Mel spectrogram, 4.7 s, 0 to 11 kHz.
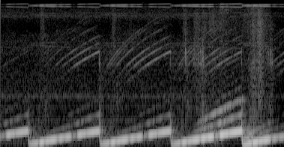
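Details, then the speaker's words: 1961 Fender Showman tube amp on the normal channel, signal generator sweeping up to 800 Hz. Rising test tones with low rumble ("thunder") and a little crackle under each: noisy, scratchy tone controls. "We have a little bit of noise in your tone controls. A lot of thunder on that normal channel. Some noisy controls."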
